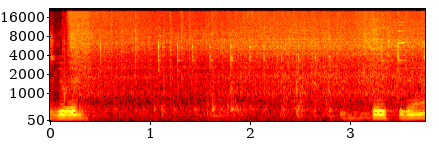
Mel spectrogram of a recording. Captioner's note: ribs sizzle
